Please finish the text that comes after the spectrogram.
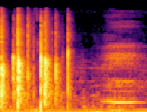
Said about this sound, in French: plutôt pour qui ici ça a marché Applaudissons. Voilà, merci.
